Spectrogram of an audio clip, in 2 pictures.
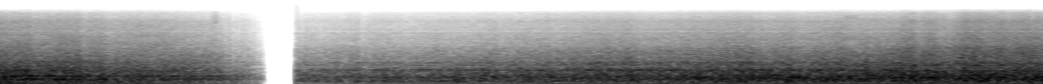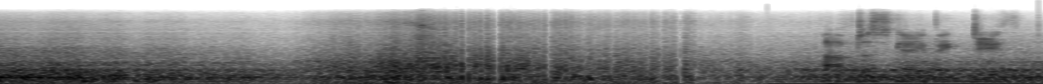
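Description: A huge road train truck roars past on an Australian highway, a loud broad rushing drone that cuts out briefly, then swells back and holds for several seconds before easing.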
